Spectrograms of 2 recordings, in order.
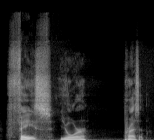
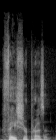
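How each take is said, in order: First: "Face ... your ... present", spaced out with pauses; word-by-word emphasis. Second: Said in the usual way. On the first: Shown as a demonstration. Preacher repeats the second point to the congregation, word by word. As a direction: separate each word of "Face your present", dropping low on "present".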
